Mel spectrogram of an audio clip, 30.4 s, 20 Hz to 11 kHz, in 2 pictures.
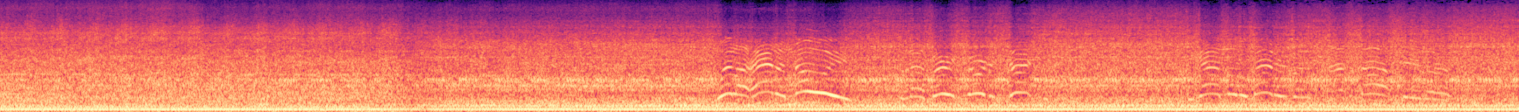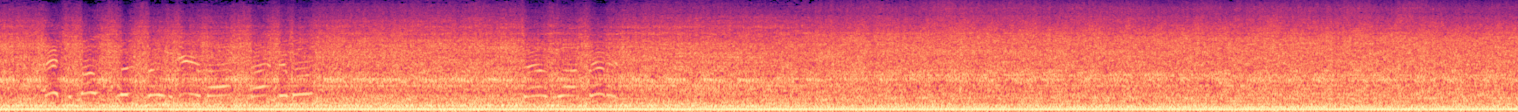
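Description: Tractor engine running steadily under load, driving a disc mower conditioner as it cuts hay, with a constant deep drone. Between about 7 and 21 seconds a string of short, high rising-and-falling squeaks or chirps sounds over it.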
